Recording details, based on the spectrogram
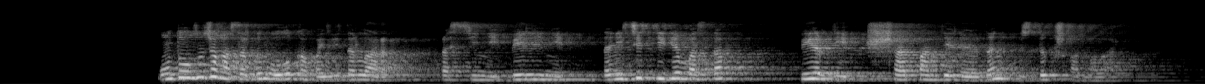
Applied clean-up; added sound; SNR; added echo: none; none; none; reverberation time 2.4 s.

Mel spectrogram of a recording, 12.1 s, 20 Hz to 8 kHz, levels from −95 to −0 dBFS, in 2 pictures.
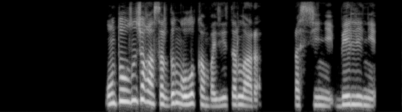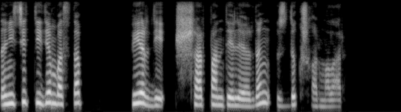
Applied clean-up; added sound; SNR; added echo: none; none; none; none.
